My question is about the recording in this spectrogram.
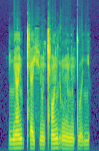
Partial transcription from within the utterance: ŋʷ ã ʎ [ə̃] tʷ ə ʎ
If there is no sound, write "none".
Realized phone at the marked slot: ə̃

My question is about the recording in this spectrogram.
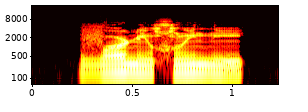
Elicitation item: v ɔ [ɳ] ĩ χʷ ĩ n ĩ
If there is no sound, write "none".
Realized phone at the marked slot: ɳ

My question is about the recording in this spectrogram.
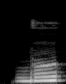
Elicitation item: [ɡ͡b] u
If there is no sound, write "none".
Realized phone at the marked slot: ɡ͡b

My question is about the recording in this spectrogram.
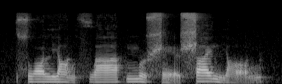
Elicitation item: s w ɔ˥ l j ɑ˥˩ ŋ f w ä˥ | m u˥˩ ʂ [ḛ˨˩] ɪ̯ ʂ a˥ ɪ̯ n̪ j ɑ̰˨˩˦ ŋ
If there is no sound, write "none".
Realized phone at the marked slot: ḛ˨˩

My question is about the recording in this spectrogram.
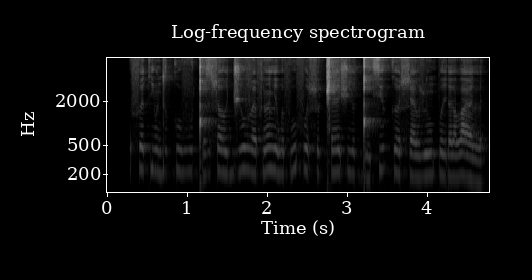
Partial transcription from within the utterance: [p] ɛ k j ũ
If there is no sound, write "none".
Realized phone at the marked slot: f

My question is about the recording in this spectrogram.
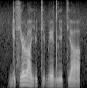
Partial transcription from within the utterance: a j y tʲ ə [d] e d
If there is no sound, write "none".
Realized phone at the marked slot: b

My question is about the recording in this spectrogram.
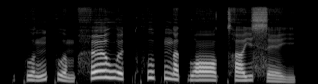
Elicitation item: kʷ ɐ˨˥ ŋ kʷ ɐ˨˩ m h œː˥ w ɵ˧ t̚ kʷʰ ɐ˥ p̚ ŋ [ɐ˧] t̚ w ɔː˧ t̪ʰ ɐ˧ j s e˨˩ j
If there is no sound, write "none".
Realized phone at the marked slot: ɐ˧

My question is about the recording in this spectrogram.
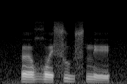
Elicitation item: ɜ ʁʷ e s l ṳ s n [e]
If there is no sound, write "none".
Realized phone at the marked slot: e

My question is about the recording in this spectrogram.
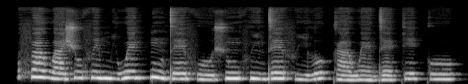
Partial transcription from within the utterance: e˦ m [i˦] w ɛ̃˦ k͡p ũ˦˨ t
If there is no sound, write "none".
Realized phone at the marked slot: i˧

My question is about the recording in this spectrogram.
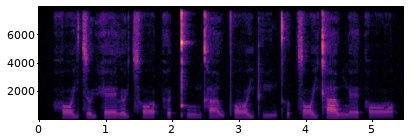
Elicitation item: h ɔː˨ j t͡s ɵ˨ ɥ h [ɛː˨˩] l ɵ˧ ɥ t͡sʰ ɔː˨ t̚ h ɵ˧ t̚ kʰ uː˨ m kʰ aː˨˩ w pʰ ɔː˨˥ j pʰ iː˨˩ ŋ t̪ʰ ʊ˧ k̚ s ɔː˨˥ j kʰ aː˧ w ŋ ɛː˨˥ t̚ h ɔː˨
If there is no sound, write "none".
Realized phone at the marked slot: ɛː˨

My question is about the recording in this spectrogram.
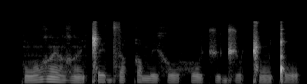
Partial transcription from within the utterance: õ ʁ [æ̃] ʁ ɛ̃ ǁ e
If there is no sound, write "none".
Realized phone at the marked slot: ɛ̃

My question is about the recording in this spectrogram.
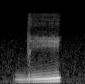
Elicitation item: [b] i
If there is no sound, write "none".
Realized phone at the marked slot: b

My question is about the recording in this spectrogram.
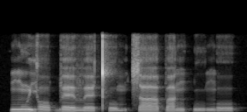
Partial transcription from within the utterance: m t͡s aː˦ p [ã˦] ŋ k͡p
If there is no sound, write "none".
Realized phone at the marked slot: a˦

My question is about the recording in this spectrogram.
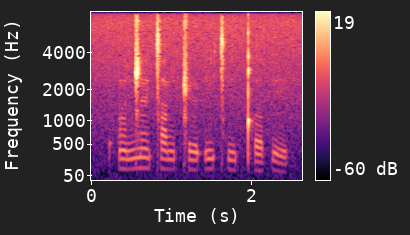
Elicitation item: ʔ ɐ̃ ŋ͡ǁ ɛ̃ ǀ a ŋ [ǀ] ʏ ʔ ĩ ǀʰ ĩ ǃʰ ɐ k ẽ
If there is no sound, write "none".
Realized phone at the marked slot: ǁ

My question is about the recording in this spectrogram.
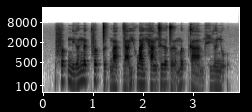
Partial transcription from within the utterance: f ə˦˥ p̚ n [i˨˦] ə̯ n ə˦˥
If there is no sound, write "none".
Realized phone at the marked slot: i˨˦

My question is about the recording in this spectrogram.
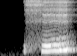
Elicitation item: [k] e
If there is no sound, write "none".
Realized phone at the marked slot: x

